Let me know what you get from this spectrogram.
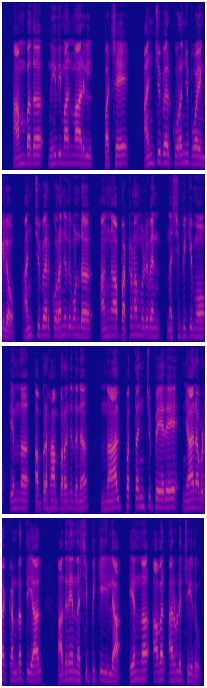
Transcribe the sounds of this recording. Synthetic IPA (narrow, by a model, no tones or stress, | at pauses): ɐmbɐðɨniːðimaːnmaːɾil | pɐʈʂe̞ː | ɐɲd͡ʑupe̞ːrkurɐɲːupo̞ːje̞ŋɡilo̞ːɐ̰ɲd͡ʑupe̞ːrkurɐɲːɐðuɣo̞ɳɖɨɐŋːaːpɐʈːɐɳɐmːuɻuʋɐnnɐɕipːikʲːumo̞ːe̞nːɨɐbɾɐɦaːmpɐrɐɲːɐðinɨ | naːlpɐt̪ːɐɲd͡ʑɨpe̞ːɾe̞ɲaːnɐʋiɽe̞kɐɳɖɐt̪ːijaːl | ɐ̰ðine̞nɐɕipːikʲːɐjilːɐ̰e̞nːɨʔɐʋɐnɐɾuɭit͡ɕːe̞jt̪u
